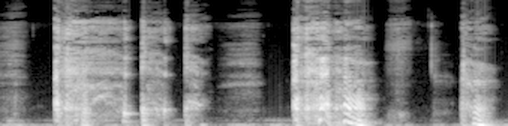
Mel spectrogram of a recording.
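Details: Adult's morning cough with spitting: a run of harsh, rough coughs and throat clearing, a productive cough with expectoration.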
